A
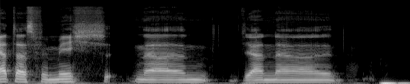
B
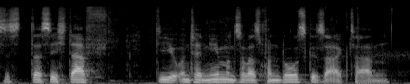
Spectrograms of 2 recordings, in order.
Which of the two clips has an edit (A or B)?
A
